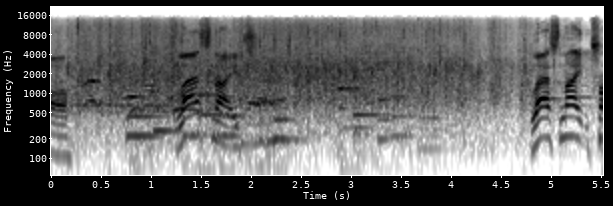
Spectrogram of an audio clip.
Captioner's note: applause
